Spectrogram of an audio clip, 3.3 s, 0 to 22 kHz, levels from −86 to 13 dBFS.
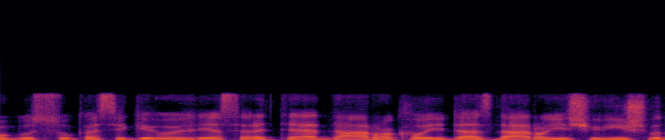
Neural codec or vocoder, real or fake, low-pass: codec, 16 kHz, 0.8 kbps, ZipCodec; fake; 7.2 kHz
